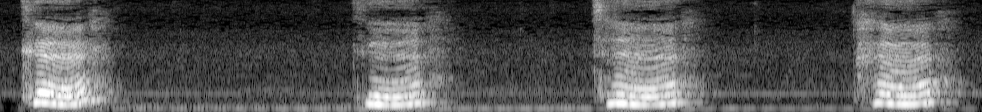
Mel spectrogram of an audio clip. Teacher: K, T, dan P itu bunyinya hanya keluar dari bagian mulut, bukan dari tenggorokan. K, T, P itu keluarnya dari mulut, sehingga tidak ada getaran pada tenggorokan, maka disebut voiceless sound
